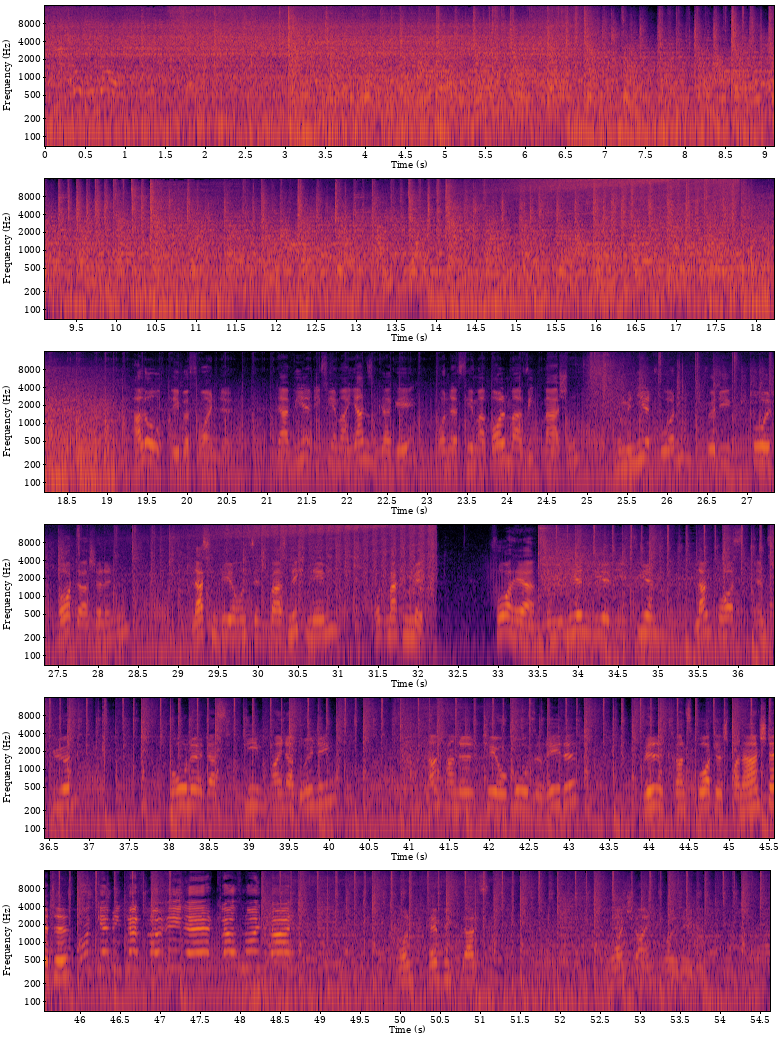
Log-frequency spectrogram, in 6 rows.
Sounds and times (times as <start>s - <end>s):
Music: 0.0s - 54.6s.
